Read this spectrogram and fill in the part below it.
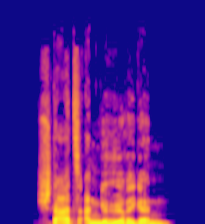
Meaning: inflection of Staatsangehöriger: 1. strong genitive/accusative singular 2. strong dative plural 3. weak/mixed genitive/dative/accusative singular 4. weak/mixed all-case plural
- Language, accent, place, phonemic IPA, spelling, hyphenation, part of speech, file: German, Germany, Berlin, /ˈʃtaːtsˌanɡəhøːʁɪɡən/, Staatsangehörigen, Staats‧an‧ge‧hö‧ri‧gen, noun, De-Staatsangehörigen.ogg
